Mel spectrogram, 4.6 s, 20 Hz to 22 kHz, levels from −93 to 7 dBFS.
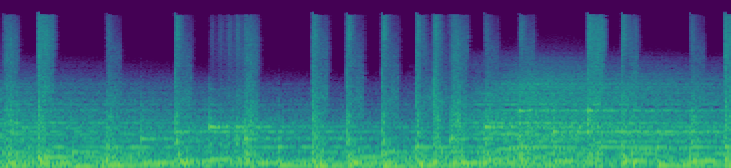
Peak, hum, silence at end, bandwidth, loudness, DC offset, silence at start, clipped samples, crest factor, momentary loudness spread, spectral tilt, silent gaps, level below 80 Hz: -4 dBFS; none; 0 s; 17 kHz; -19 LUFS; under 0.1%; 0 s; under 0.1%; 14 dB; 3 LU; -6 dB/octave; none; -24 dBFS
